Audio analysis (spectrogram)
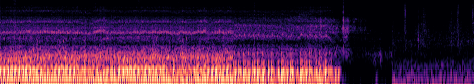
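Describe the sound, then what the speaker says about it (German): An adventure motorcycle rumbling over cobblestones, its loud engine drone layered with steady jolting clatter from the rough paving, then cutting away abruptly near the end to a quieter outdoor scene. "Im Gegensatz zum Cruiser hat das Adventure Bike auf Kopfsteinpflaster schon Vorteile."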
